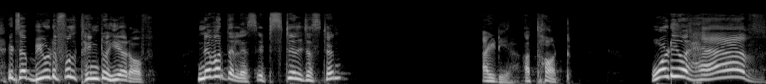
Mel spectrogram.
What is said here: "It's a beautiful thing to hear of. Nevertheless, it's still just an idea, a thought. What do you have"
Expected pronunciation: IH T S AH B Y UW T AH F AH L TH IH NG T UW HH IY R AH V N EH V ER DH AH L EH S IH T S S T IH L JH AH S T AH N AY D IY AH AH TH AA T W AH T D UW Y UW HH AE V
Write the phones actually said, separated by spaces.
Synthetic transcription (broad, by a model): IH T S AH B Y UW T AH F AH L T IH NG T UW HH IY R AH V N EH V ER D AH L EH S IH T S S T IH L JH AH S T AH N AY D IY AH AH T AA T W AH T D UW Y UW HH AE V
